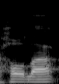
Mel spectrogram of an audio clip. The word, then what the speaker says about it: hola: She said, hola, mi gente. You don't pronounce the H in that.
